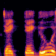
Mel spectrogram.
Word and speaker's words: Daegu: Daegu, is that how you pronounce it? Yeah, that's where he went.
